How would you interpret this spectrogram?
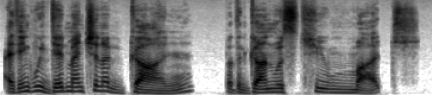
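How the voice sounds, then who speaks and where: A man co-writing the show, chatting casually in an earnest way that trails off softly. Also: mid-range voice, expressive, slow, no echo, clean studio sound. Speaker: co-writer. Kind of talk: casual chat.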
